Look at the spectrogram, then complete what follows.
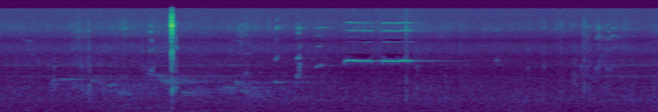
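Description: Australian ringneck (twenty-eight) parrots calling: two short whistled notes at the same pitch in quick succession about halfway through, after some softer chirps. A single sharp click comes a little under two seconds in.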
